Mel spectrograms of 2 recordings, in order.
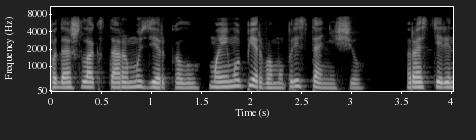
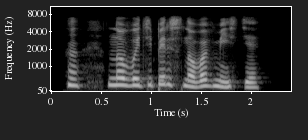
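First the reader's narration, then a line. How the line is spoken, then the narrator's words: Snide girlish giggle. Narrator (Russian): ехидно хихикнула девушка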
